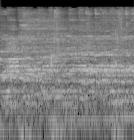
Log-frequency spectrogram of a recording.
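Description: Live music with several voices singing, over a steady low beat, mixed with the shouts and cheers of a lively crowd.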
